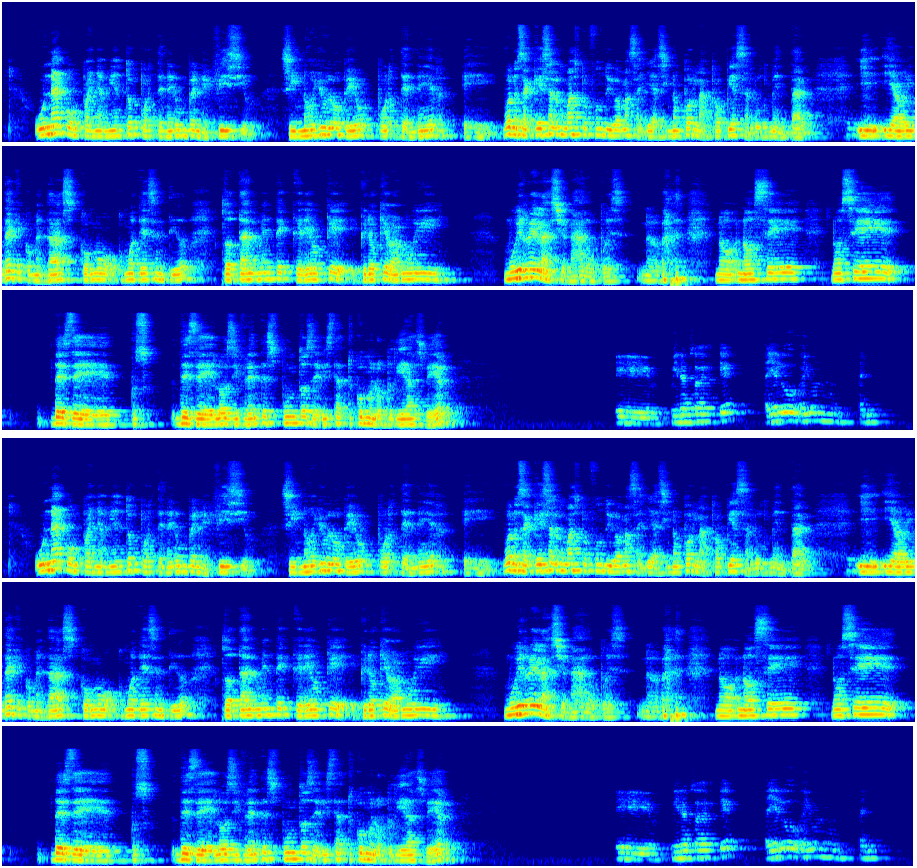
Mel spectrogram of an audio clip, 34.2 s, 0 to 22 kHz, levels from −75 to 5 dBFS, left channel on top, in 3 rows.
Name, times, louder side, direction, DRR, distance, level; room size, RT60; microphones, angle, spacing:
voice 1, 0.4-3.1 3.5-16.9 17.7-22.6 23.4-24.6 24.9-28.4, equal, 10° left, -2 dB, 0.6 m, -21 dB
voice 2, 10.5-10.9 30.5-32.0 32.3-33.7, left 2 dB, 35° left, 0 dB, 1.8 m, -33 dB
7.1 x 5.9 x 2.3 m, 0.63 s
head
